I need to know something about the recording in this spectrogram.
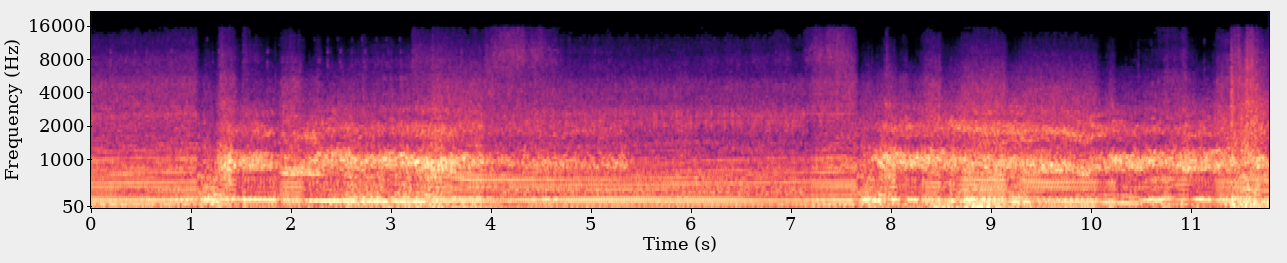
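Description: Tyres screech while a car drifts around bends.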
